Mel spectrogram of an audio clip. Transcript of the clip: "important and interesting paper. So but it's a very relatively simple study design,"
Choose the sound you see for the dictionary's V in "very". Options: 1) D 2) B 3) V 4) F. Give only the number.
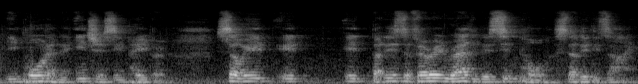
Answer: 3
